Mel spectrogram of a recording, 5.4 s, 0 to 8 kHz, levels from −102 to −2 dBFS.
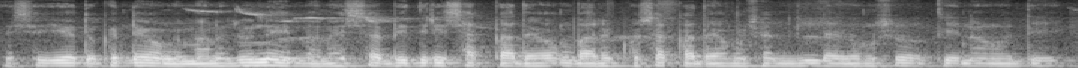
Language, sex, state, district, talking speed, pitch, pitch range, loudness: Chakma, male, Tripura, Dhalai, 190 wpm, 110 Hz, 110-115 Hz, -17 LUFS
